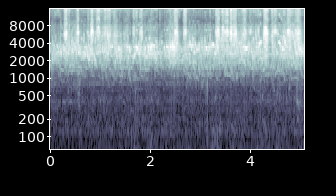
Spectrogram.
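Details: Australian budgerigars in an aviary colony squawking and chirping together, a steady, dense mix of harsh squawks and bright twitters.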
